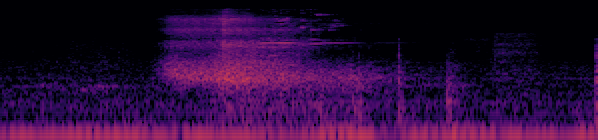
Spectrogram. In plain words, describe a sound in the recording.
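A triumphant victory fanfare swells up.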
